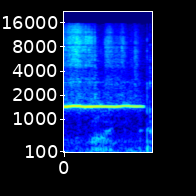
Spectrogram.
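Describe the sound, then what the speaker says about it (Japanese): A single sustained mouth whistle holds one clear, steady high note for most of a second before breaking off, loud and close in a radio studio. "なんかまた口笛って。"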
